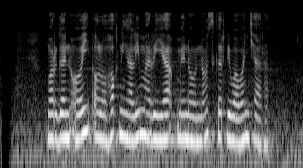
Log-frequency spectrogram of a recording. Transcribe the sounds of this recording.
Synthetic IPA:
mɔrɡanɔjʔɔ̰lɔɦɔk̚niŋalimaɾiamɛnɔnɔskɨrdiwawaɲt͡ʃaɾa

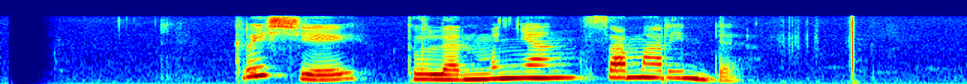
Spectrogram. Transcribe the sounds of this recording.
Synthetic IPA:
kɾiʃed̪̥o̤lanməɲaŋsamaɾinda

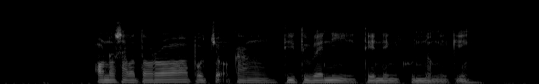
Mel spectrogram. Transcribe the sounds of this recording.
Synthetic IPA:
ʔɔnɔsawət̪ɔɾɔput͡ʃʊ̰ʔkaŋd̪̥i̤d̪̥ṳwɛnid̪̥e̤nɪŋɡ̥ṳnʊŋiki

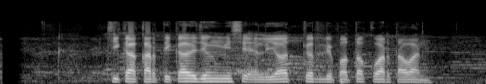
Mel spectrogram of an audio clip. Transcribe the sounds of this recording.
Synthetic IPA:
t͡ʃikakart̪ikald͡ʒɨŋmisieliɔt̪̚kɨrdipɔt̪ɔkəwart̪awan

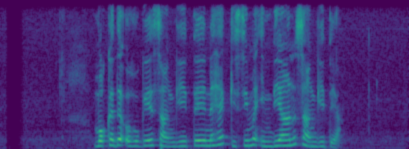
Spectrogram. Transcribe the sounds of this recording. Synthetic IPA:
mokəd̪əʔoɦuɡeːsaŋɡiːt̪eːnɛɦɛkːisiməʔind̪ijaːnusaŋɡiːt̪eja̰

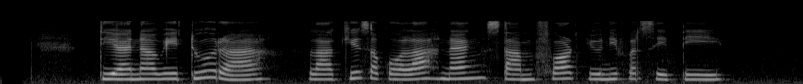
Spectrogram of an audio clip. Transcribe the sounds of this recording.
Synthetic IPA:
d̪̥i̤anawid̪̥uɾa | laɡ̥i̤səkolahnɛŋst̪amfɔrd̪̚junifərsit̪i

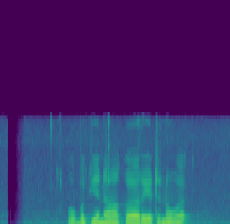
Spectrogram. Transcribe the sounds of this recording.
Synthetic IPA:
o̰bəkijənəaːkaːɾejəʈənoʋə

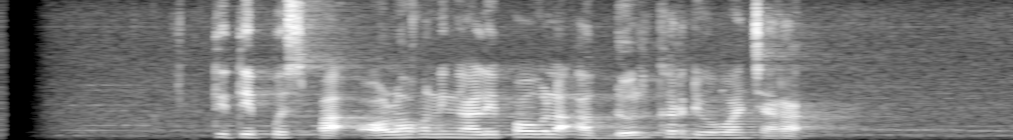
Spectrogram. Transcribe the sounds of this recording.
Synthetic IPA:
t̪it̪ipʊspa̰ʔɔlɔhŋəniŋalipaulaʔab̚dʊlkərdiwawaɲt͡ʃaɾa

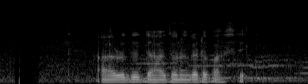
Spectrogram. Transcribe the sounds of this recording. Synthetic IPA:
a̰ɾud̪ud̪aɦɐt̪unɐɡɐʈəpasːḛ

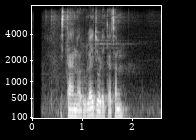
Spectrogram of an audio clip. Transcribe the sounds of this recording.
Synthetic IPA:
ist̪ʰanɦʌɾulajd͡zoɽekat͡sʰʌn

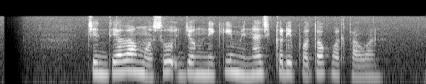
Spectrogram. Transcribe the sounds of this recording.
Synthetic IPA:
t͡ʃint̪ialamusuʔd͡ʒɔŋnikiminad͡ʒkədipɔt̪ɔkwart̪awan

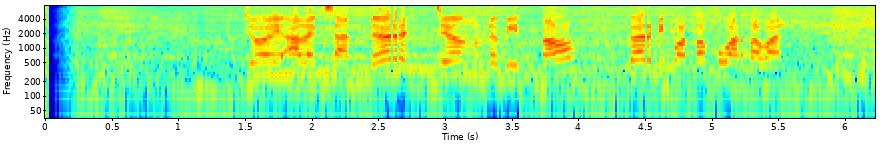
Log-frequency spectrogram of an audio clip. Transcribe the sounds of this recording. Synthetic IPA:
d͡ʒɔjalɛksandərd͡ʒɨŋdəbit̪əlkɨrdipɔt̪ɔkuwart̪awan

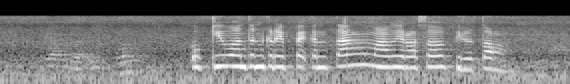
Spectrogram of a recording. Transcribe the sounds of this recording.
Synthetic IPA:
ʔuɡ̥i̤wɔnt̪ənkəɾipɛʔkənt̪aŋmawiɾɔsɔb̥i̤lt̪ɔŋ

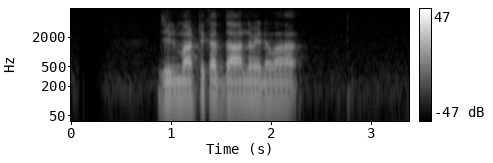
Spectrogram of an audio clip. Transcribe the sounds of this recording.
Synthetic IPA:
d͡ʑilmaːʈːikɐd̪aːnːɐʋenɐʋa

